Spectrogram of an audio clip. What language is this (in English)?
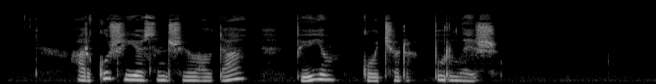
Mari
